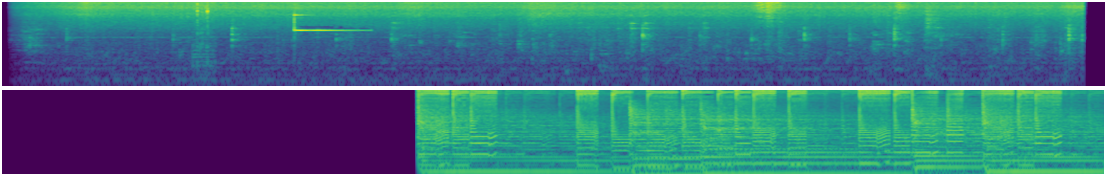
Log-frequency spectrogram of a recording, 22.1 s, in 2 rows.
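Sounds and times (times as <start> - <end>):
frying sizzle with crackles: 0.1 - 10.8
high ding: 2.9 - 3.7.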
